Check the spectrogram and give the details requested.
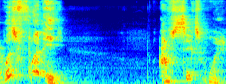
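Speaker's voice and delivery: usual speaking voice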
